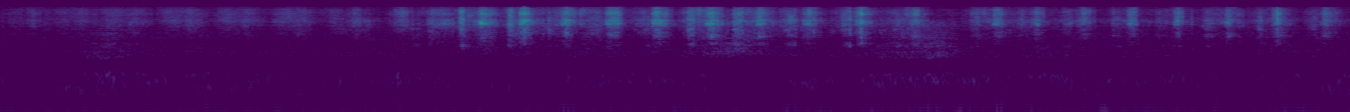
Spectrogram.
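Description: Faint rattling of a plastic spice shaker as seasoning is shaken out of it, in a quick run of short shakes from about two seconds in until near the end.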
